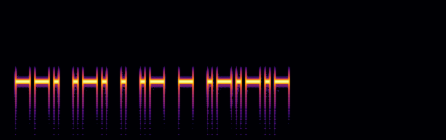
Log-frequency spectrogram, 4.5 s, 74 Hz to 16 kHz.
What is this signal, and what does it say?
Morse code, heard as a keyed tone, about 25 wpm, 700 Hz. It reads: GREAT.
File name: practice / 25wpm / Sentences with 2-Word Phrases - 25wpm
